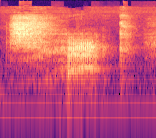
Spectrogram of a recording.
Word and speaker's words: Chaak: is in a minute see it's two A's there so I'm kind of over pronouncing check and this was a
